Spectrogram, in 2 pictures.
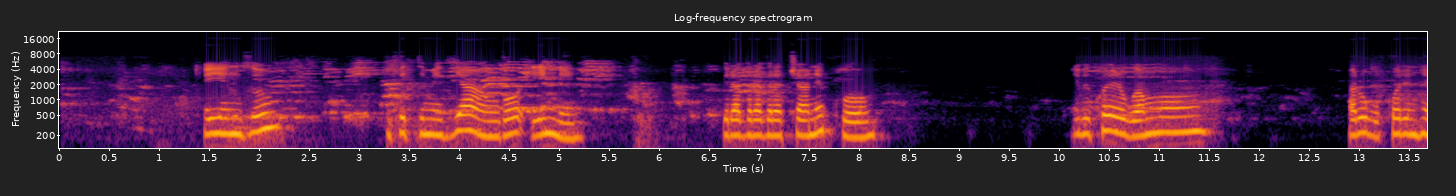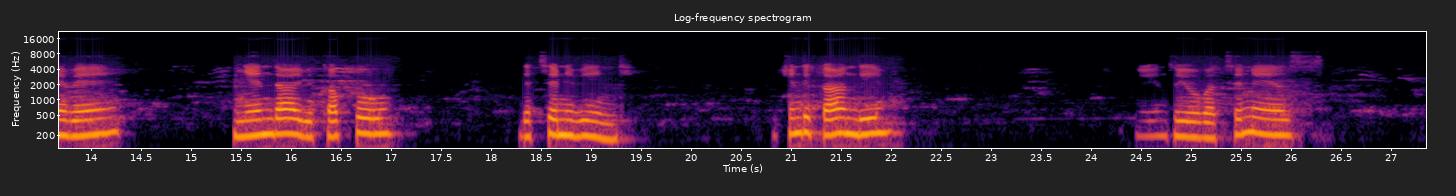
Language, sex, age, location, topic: Kinyarwanda, female, 25-35, Musanze, finance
